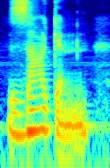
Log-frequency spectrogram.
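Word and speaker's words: sagen: a sentence the letter has always the sound of a z so for example an example would be zagen zagen means to tell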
